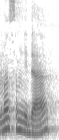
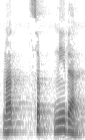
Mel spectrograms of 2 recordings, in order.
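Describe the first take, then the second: First: The consonant before nida is an m sound. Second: The consonant before nida is a b sound. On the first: The speaker calls it right. "dibacanya masamnida" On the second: The speaker calls it wrong. "baca tulisannya tanpa dikenakan hukum bacaan, kan tidak enak"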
